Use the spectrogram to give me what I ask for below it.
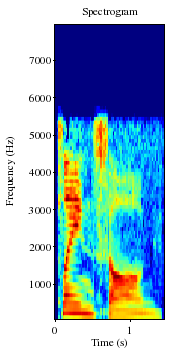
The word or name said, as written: plainsong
